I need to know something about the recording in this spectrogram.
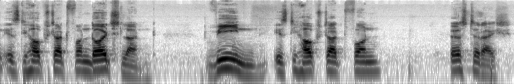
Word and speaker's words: Wien: A very important distinction while speaking is a combination of vowels IE and EI. Okay, and there's a very distinct difference in German. IE, like Wien.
